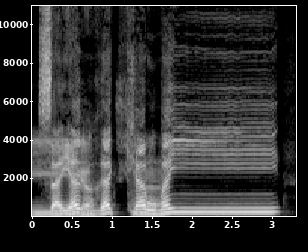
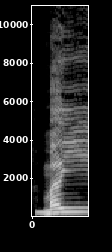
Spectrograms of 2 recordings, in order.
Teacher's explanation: Memasuki ke hurufnya langsung mai. Itu idgham bi gunnah disertai dengungan. Maka ditahan ya.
